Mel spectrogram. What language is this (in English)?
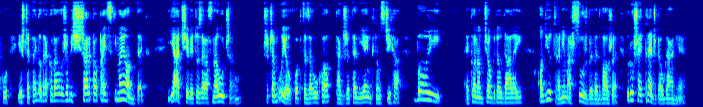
Polish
